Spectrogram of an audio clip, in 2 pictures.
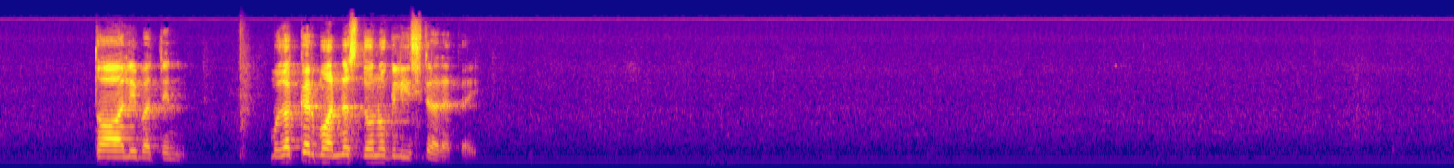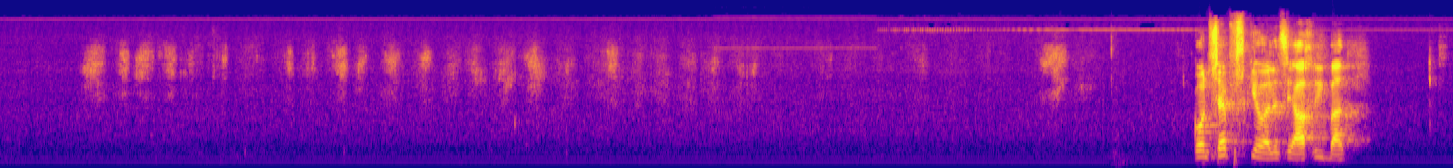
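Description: An elderly man speaks calmly through a clip-on microphone.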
